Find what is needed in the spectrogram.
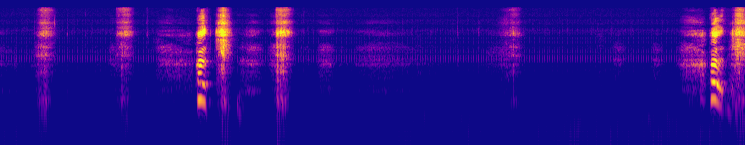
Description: I’ve been sniffly today and then this happened. Can’t tell if I’m allergic to something or if it’s a tickle nose as the start of a cold. Very rapid tickly sneezes.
